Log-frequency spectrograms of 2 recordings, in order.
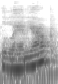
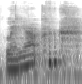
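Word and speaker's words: lagniappe: you're going to um another uh French Cajun word is going to be lanap it's spelled l a g i n a p p e lanap um but it basically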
